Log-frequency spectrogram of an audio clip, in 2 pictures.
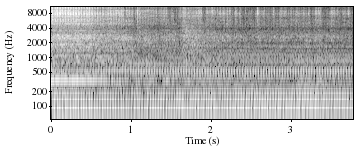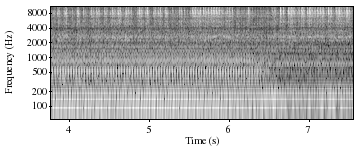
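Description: A powder weighing machine discharging a heavy stream of tin powder into a stainless steel bucket: a steady machine hum with the hiss of pouring powder. Part of the hum stops about six and a half seconds in.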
